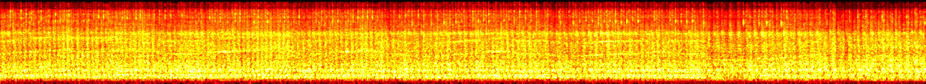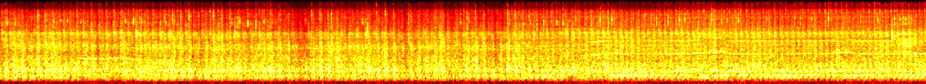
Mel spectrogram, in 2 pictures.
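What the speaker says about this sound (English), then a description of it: "So I'll let it continue stitching" A Brother single-needle embroidery machine stitching a towel gives a loud, steady, rapid mechanical whirring and buzzing that runs unbroken throughout.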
